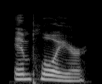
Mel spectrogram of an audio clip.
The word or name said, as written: employer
